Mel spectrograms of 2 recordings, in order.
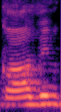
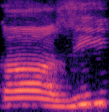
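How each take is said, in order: First: The word ends with an n sound. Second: The word ends with a long i vowel. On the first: The word is indefinite and read on without stopping. "तनवीन पढ़ना लाज़मी है" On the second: The word is definite or read with a stop after it. "तो फिर या पढ़ सकते हैं, फिर तनवीन नहीं पढ़ेंगे"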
